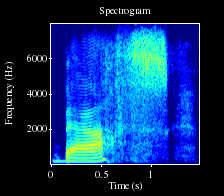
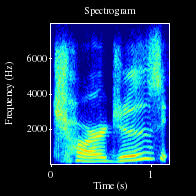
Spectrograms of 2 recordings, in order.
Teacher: the s in both of those words can respectively say s and z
